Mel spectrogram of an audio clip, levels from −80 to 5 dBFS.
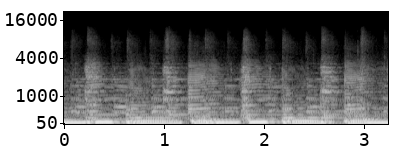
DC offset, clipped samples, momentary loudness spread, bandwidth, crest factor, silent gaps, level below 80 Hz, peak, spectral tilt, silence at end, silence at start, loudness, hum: under 0.1%; under 0.1%; 3 LU; 8 kHz; 8 dB; none; -12 dBFS; 0 dBFS; -8.5 dB/octave; 0 s; 0 s; -11 LUFS; none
